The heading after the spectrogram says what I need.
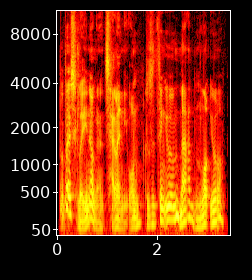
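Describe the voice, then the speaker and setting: A man acts a casual, good-natured wizard in a storybook. He talks bluntly and loosely, with big swings in a low register. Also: wildly swooping pitch, quick pace, gravelly, slightly rough, full character voice. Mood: breezy, blunt. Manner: informal, loose phrasing.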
